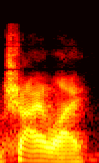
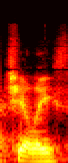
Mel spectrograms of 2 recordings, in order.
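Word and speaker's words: Chili: I grew up on a dirt road in the town of Chile, not Chile. – It's rhymes with highlight.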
